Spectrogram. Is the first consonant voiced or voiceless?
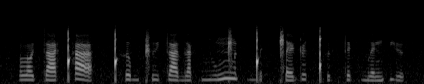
voiced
